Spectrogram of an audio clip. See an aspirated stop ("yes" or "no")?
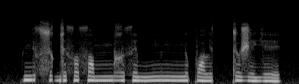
no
